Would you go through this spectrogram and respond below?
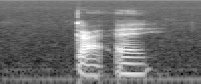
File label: "gai3", Chinese pinyin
